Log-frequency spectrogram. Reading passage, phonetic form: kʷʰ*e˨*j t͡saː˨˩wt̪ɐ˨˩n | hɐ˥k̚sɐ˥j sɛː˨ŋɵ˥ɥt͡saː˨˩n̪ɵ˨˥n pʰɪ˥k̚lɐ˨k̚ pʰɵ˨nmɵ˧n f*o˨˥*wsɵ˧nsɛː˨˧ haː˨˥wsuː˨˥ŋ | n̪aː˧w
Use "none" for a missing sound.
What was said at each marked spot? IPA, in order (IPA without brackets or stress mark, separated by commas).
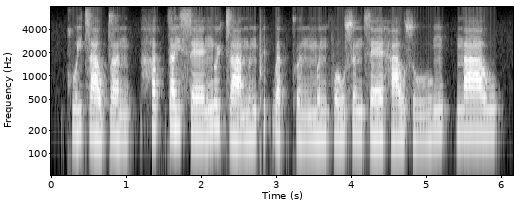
e˨˥, o˨˥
